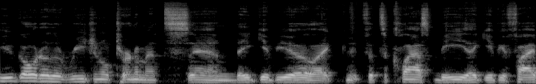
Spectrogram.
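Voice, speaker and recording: A fairly low-pitched man with a Minnesotan accent, ordinary pitch variation, and a moderate pace, on a very clean recording with a silent background. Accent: Minnesota. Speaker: taekwondo champion. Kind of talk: interview. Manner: halting.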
